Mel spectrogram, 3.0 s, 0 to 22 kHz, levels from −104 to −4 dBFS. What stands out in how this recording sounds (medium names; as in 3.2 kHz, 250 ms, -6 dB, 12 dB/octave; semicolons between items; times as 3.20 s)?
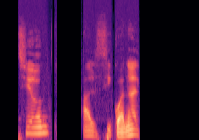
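phasing stages 2, 1.8 Hz, lowest notch 270–3200 Hz; random-step tremolo 3.5 Hz, depth 70%; a quantiser's noise floor 10-bit, dither none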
